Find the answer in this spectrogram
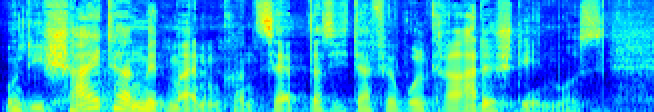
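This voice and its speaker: The man's voice is fairly low in pitch. His intonation is lively. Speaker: franchise consultant. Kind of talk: lecture. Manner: animated.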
